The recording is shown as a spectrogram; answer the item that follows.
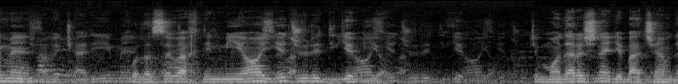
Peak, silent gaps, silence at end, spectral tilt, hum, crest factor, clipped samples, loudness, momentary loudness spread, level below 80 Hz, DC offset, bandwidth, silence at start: -10 dBFS; none; 0 s; -4 dB/octave; none; 18 dB; under 0.1%; -27 LUFS; 15 LU; -44 dBFS; under 0.1%; over 20 kHz; 0 s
